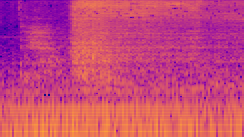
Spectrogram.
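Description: A woman's long, sustained 'fff' hiss: the F sound made by blowing through the top teeth on the bottom lip, starting just under a second in and slowly fading, the first half of the blend 'f-a'.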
